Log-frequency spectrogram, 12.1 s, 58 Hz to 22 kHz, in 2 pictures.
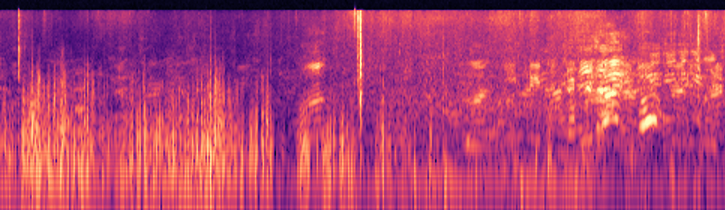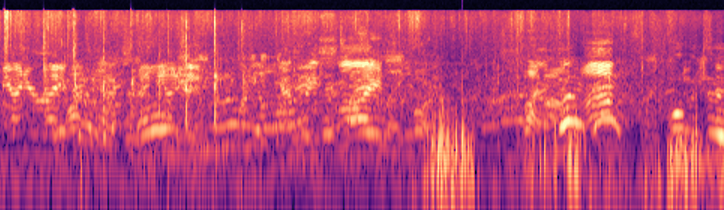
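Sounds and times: players shouting: 3.2s - 12.0s.

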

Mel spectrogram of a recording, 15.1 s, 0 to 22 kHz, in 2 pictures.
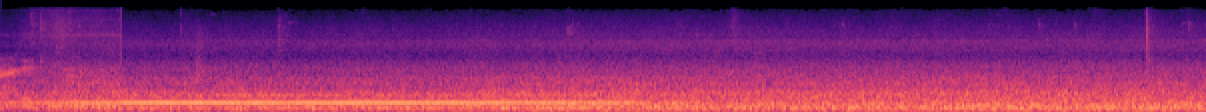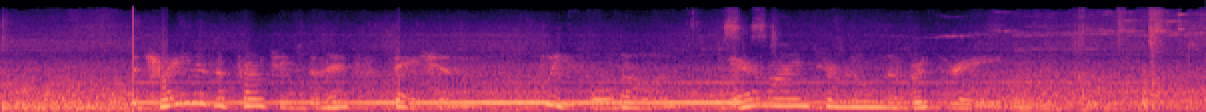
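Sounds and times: train ride rumble: 0.0s - 15.0s
held tone: 0.8s - 4.0s, 8.4s - 14.9s
automated announcement: 8.4s - 14.5s.

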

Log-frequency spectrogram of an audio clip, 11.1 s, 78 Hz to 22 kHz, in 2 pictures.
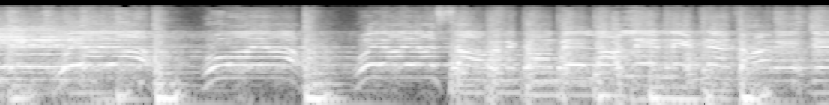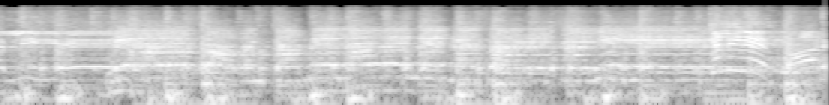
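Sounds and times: chorus singing devotional song: 0.0s - 1.3s, 3.0s - 11.0s
steady drum beat: 0.0s - 11.0s.

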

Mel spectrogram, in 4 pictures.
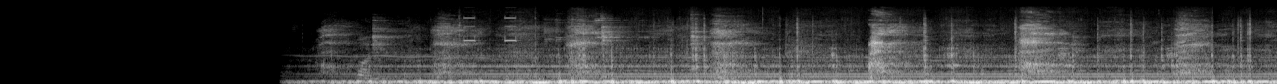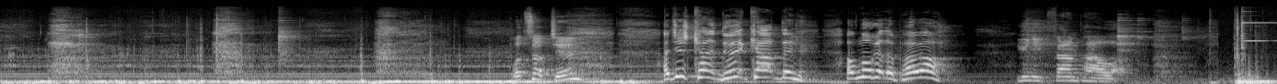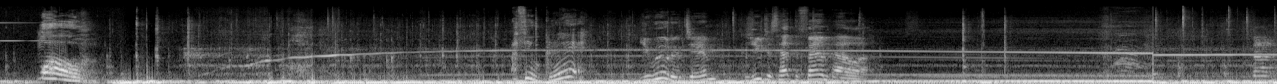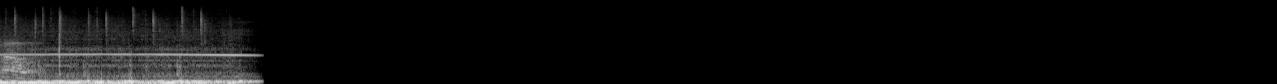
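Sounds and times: electronic whine rising in pitch: 2.8s - 21.8s, 25.1s - 41.0s
loud steady low hum: 2.8s - 41.0s
deep pulsing rumble: 2.9s - 20.2s, 26.5s - 41.0s
man breathing hard: 3.1s - 6.3s, 6.9s - 17.8s, 18.5s - 19.4s, 22.3s - 23.0s, 24.2s - 25.0s.

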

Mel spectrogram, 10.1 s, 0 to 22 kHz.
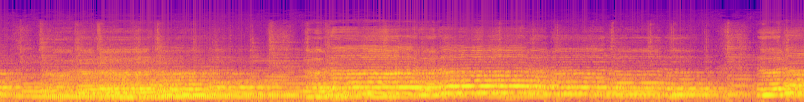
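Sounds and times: voices singing sustained notes: 0.0s - 10.0s.

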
